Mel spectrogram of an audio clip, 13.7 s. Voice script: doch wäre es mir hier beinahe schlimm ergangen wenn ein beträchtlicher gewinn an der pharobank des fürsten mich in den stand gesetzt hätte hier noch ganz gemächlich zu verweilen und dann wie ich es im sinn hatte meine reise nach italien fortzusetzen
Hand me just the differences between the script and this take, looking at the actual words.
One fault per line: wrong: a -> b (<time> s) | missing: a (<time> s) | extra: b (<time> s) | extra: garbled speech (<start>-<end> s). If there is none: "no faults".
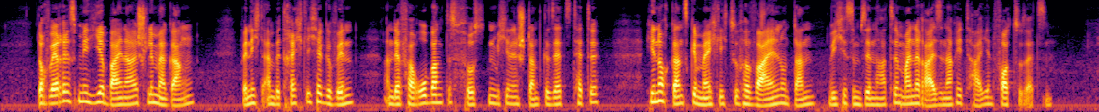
extra: nicht (3.1 s)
